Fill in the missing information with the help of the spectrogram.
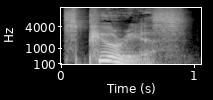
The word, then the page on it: spurious: British English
